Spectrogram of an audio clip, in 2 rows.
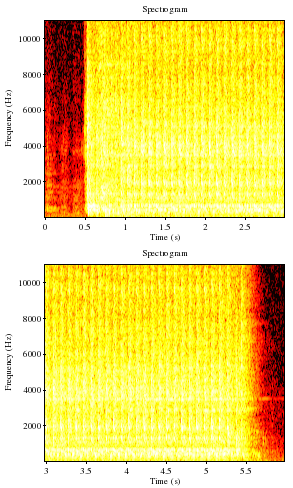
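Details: Rare 1994 Honda EZ90 Cub with fresh fuel and carb cleaner sprayed in the intake: the small single catches straight away and runs with an even, crisp putter for about five seconds, then shuts off.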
